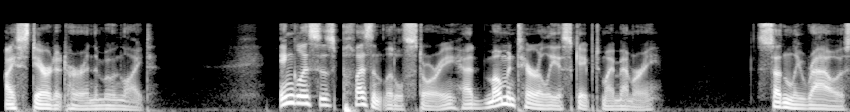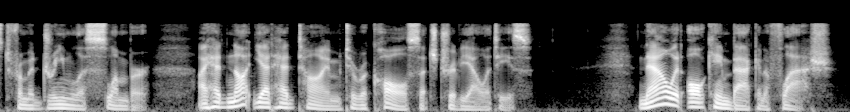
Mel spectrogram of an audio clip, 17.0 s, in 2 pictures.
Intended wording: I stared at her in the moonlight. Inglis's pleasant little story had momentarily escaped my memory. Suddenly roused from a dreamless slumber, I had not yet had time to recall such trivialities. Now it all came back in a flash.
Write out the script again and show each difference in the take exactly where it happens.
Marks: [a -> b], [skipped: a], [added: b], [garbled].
I stared at her in the moonlight. Inglis's pleasant little story had momentarily escaped my memory. Suddenly roused from a dreamless slumber, I had not yet had time to recall such trivialities. Now it all came back in a flash.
